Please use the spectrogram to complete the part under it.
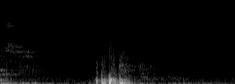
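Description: A folding seat bangs up as a person stands.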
